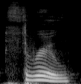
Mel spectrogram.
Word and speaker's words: through: stop coughing and finally oh ugh can be pronounced like the ooh in - as in the word through meaning to go in one side and out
